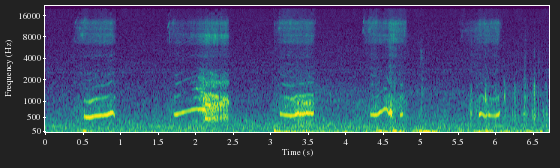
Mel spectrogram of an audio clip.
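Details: Sleeping female Holland Lop rabbit beneath a Christmas tree, dreaming and snoring: five thin whistled squeaks with airy breaths, spaced a little over a second apart, the later ones more rattly and uneven.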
